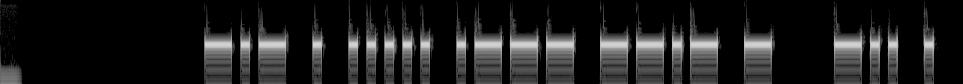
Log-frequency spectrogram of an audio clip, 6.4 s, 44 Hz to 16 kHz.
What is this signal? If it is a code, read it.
Morse code, heard as a keyed tone, about 21 wpm, 700 Hz. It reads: KE5JQT DE
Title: Practice QSO - Exchange 4 - Ending - 20wpm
